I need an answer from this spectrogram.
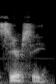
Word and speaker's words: Circe: So Circe, it's actually from the Greek goddess Kirke, but we pronounce it Circe.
